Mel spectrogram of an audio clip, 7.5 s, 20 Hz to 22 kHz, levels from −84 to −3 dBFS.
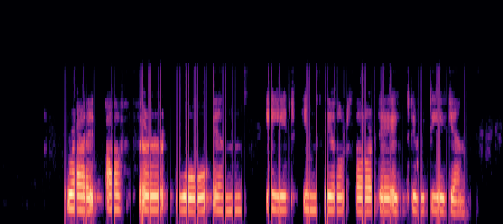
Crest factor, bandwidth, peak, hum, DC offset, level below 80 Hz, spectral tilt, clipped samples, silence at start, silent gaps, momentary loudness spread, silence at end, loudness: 16 dB; 7.2 kHz; -2 dBFS; none; under 0.1%; -50 dBFS; -6.5 dB/octave; under 0.1%; 1 s; none; 11 LU; 0.55 s; -17 LUFS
